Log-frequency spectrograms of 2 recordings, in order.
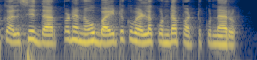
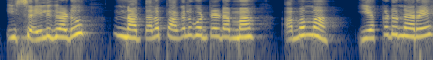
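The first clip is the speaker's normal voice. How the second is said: high-pitched wail for grandma; hurt girl shrieking for help; crying out; 8 semitones higher than usual. Acted. Girl hit on the head cries out to her grandmother, high wail. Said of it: "అంటూ గట్టిగా అరిచింది".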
